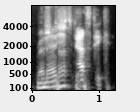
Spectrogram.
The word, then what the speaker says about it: Meshtastic: What is it? How do you say that? – Meshtastic. Oh yeah, there you go. I think he misspelled it, it. It's meshtastic. – Yeah. Yeah, meshtastic. Meshtastic.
